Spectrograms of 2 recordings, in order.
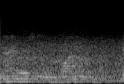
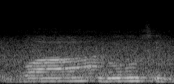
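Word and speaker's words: guanosine: Gynoecium गनोसियन गोसिन गनोसिन एक second रुकना सुन के साथ गनोसिन ग्वानो से होता है। ग्वानो सॉरी गलती हो रहा है। उच्चारण गलत हो गया। ग्वानो गलत लिखा गया है। ग्वानो ग्वानोसिन ये ग्वानो सीन ब्रैकेट में लिख दे।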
